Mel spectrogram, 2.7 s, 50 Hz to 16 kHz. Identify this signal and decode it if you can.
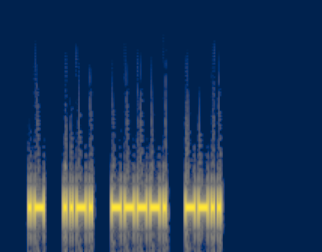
Morse code, heard as a keyed tone, about 46 wpm, spaced as for 33 wpm, 700 Hz. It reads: AF9Z
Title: USA Call Signs - 4 Characters - 2x Character Spacing - 45wpm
